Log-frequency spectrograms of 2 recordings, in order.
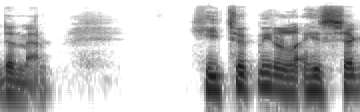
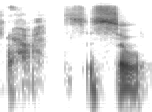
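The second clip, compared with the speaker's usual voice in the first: whisper; 6 semitones lower, 9 dB quieter than usual. Real, not acted. Aside while recalling offense.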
